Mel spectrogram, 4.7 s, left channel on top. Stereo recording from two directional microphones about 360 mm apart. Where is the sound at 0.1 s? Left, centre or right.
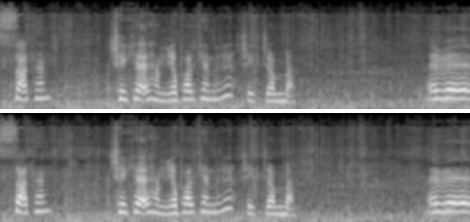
Centre.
